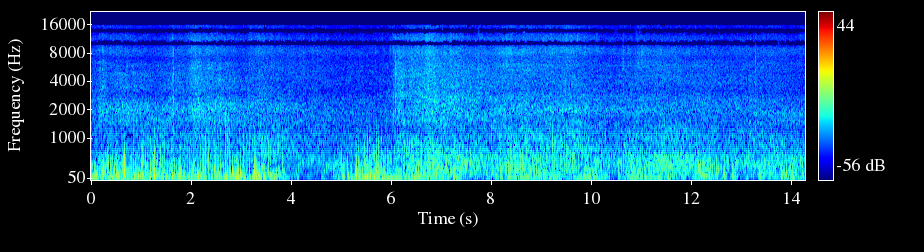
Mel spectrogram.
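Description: Surf breaking and washing up a sandy beach, with wind buffeting the microphone in gusts.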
